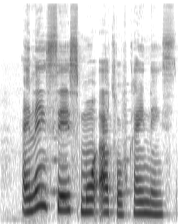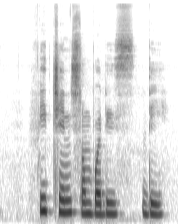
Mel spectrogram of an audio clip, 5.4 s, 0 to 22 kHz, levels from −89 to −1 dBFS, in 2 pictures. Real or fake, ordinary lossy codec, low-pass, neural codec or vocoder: real; none; none; none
